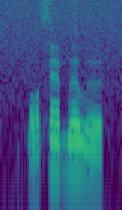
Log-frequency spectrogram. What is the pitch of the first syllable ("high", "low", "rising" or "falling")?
rising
